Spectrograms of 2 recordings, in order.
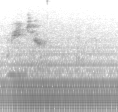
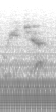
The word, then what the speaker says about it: Ouija: Ouija. What? It's pronounced Ouija, not Ouija. It comes from the French and German words for yes, we and ya, Ouija.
